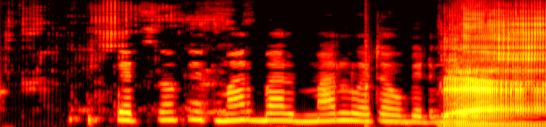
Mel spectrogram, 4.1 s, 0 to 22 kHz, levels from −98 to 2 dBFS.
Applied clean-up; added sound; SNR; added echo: classical method Wiener filter.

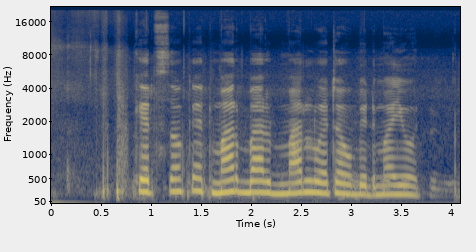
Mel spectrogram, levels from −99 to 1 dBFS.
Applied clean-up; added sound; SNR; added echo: none; none; none; none.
